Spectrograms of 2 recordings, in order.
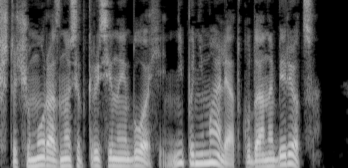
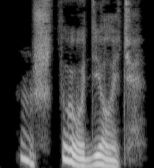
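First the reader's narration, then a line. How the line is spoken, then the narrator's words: Sleepy mumble. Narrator (Russian): пробормотал Колин сквозь сон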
